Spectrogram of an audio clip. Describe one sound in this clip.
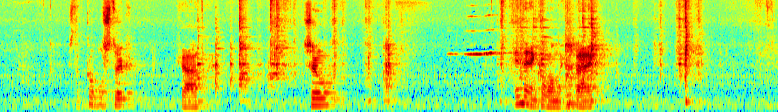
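A man talks calmly and explains, close by.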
